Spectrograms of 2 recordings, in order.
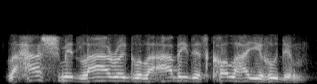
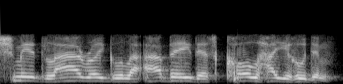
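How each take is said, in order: Both takes have the same delivery.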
